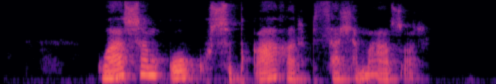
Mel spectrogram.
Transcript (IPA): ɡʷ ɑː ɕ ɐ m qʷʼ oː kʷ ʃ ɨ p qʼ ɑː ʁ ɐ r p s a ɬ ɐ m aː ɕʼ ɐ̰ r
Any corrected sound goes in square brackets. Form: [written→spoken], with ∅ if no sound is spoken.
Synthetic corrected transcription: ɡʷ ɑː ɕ ɐ m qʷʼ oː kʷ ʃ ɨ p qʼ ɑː ʁ ɐ r p s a ɬ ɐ m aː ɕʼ ɐ̰ r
